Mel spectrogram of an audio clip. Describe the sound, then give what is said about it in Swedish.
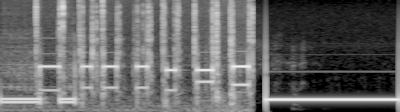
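Telephone dialing to call a library: a quick run of beeping keypad tones, then one long, steady ringing tone on the line. “Nu tänker jag att vi ska ringa till ett bibliotek. Ja, det kan jag ordna.”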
